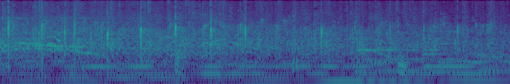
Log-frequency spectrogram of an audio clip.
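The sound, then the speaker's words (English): An audience claps, a dense patter of hands that holds steady for about five seconds beneath a murmur of crowd noise and voices. “Then clap your hands for them.”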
